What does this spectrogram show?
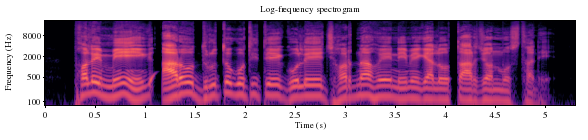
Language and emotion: Bengali, neutral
